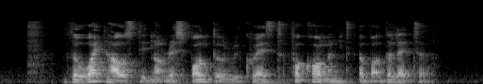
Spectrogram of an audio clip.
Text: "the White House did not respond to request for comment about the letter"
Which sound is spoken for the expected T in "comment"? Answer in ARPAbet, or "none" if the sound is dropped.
T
